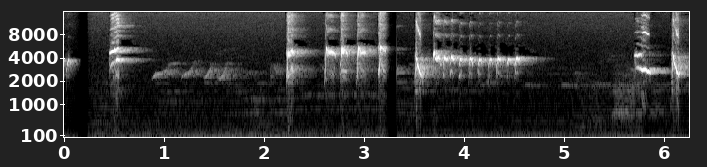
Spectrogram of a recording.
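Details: A white-rumped shama sings excitedly to provoke other males: separate bursts of sharp high notes, a softer twittering run, and a ringing descending trill, with short gaps between phrases.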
